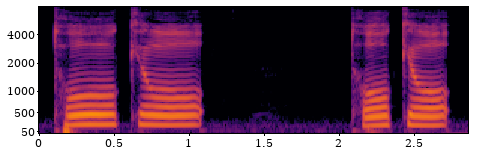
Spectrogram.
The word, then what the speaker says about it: 東京: The first two sounds here, ko and n, make up one long syllable instead of two. Because it's somewhat difficult to go up from the low pitch to the high pitch inside one syllable, such words are often, or I'd say rather normally, pronounced high from the start.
